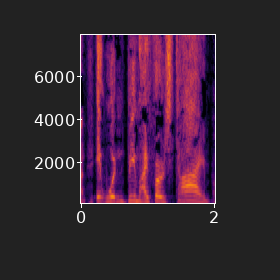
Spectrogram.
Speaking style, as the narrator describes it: I shouting across Belmont

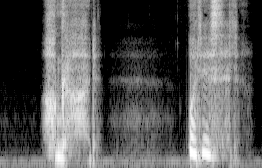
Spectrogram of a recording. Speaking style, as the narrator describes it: I gasped

